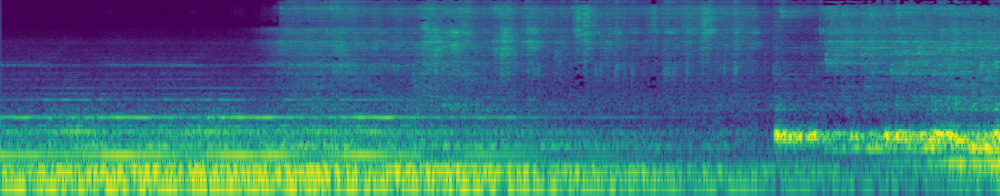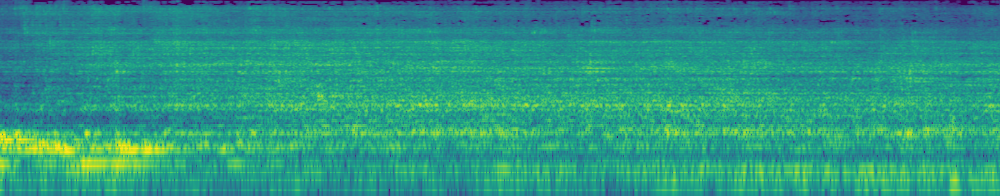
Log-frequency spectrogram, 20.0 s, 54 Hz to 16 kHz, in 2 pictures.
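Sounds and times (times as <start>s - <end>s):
water-like rushing noise: 2.8s - 20.0s.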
